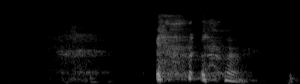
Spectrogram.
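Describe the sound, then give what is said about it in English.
A person coughs from a tickle in the throat, starting with a raspy, breathy throat sound, then two loud, harsh coughs in quick succession, with no talking. “I got a tickle back there.”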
